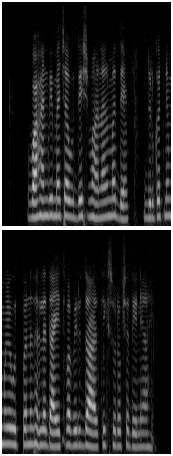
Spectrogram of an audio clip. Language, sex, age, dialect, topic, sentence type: Marathi, male, 18-24, Northern Konkan, banking, statement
